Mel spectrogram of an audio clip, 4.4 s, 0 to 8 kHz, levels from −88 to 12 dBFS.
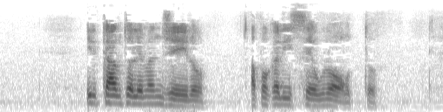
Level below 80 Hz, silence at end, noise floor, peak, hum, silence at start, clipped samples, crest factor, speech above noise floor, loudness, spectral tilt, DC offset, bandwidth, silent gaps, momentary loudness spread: -74 dBFS; 0.7 s; -64 dBFS; -8 dBFS; none; 0.85 s; under 0.1%; 22 dB; 38 dB; -27 LUFS; -4.5 dB/octave; under 0.1%; 7.4 kHz; none; 21 LU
